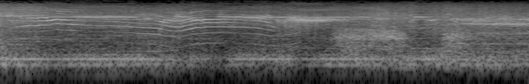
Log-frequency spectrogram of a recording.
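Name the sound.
cat meowing and caterwauling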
